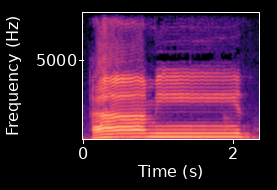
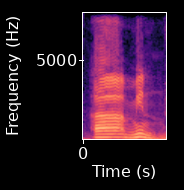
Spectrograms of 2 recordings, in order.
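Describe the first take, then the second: First: Both vowels are drawn out long. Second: The second vowel is cut short. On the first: The speaker calls it right. "Jadi panjang" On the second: The speaker calls it wrong. "misalnya pendek minnya ya, artinya pengaman"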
